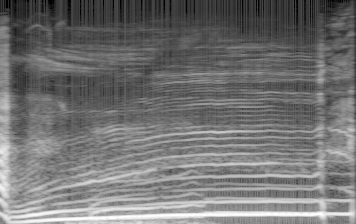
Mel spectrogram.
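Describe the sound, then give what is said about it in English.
A voice imitates the THX logo sound: a low hum glides upward and swells into a loud, sustained, buzzy drone rich in overtones, holding steady before cutting off after about two and a half seconds. “Like I take a sip and like the THX logo plays in my head.”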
